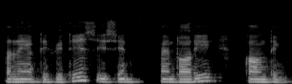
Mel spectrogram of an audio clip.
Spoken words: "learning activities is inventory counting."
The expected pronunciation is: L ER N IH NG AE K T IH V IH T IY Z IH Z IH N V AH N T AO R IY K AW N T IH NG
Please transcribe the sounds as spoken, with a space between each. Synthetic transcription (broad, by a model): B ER N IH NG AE K T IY F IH T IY S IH S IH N P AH N T AO R IY K AW N T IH NG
